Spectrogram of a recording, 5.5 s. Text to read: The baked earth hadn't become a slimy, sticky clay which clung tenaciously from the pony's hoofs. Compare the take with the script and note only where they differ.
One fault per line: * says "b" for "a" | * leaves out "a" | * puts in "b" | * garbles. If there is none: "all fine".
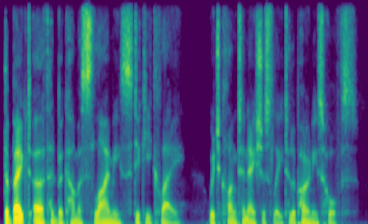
* says "had" for "hadn't"
* says "to" for "from"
